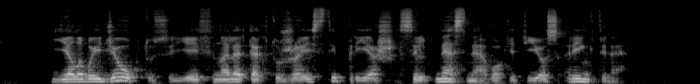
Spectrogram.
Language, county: Lithuanian, Šiauliai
